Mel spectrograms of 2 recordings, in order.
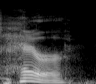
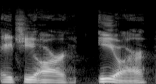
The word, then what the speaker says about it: Herer: Jack Herer, by the way, it's Herer. It rhymes with terror, Herer.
